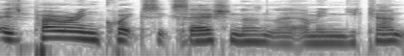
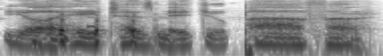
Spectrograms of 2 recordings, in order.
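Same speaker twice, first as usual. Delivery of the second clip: low, slow villain impression; Palpatine; 8 semitones lower, slower than usual. Podcaster imitating the Emperor for his friends, low sinister drawl. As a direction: intone it deep and unhurried like a Sith lord. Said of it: "Palpatine impression".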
